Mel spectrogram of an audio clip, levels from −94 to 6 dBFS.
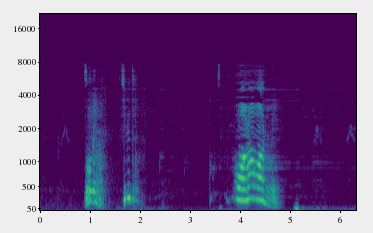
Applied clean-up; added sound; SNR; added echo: neural mask model DeepFilterNet 3.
